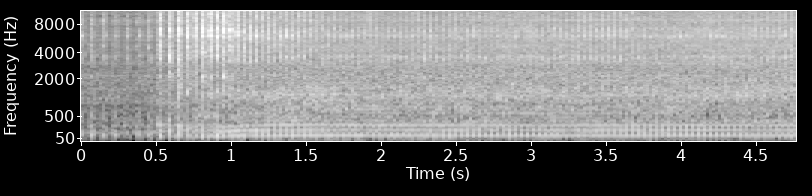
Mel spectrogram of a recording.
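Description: A Mountfield 21-inch lawn mower with a 4.5 horsepower, 135cc overhead-valve Honda engine runs at full throttle, a steady near hum that rises from idle in the first second and then holds even and continuous, with no talk.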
